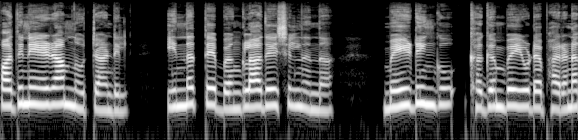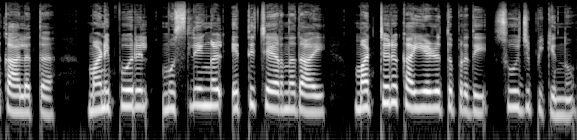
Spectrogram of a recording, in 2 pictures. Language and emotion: Malayalam, neutral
